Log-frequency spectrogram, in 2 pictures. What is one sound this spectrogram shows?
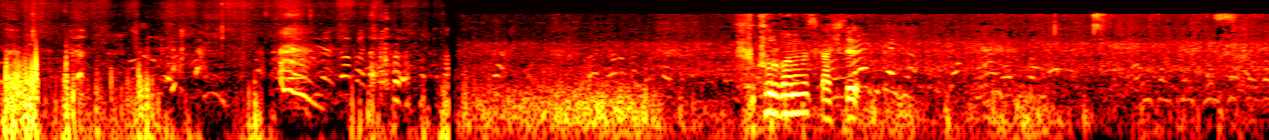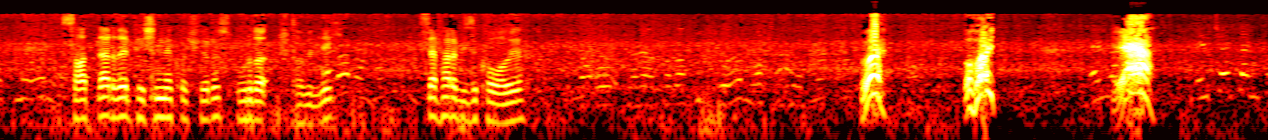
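Men shout with excitement outdoors, close by and farther off.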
